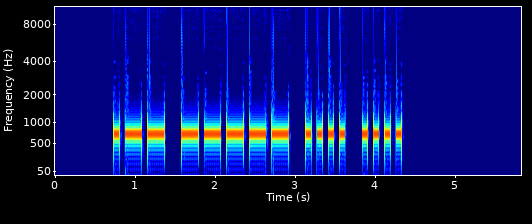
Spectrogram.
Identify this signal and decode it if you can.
Morse code, heard as a keyed tone, about 17 wpm, 700 Hz. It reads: W0HH
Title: USA Call Signs - 4 Characters - 2x Character Spacing - 17wpm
